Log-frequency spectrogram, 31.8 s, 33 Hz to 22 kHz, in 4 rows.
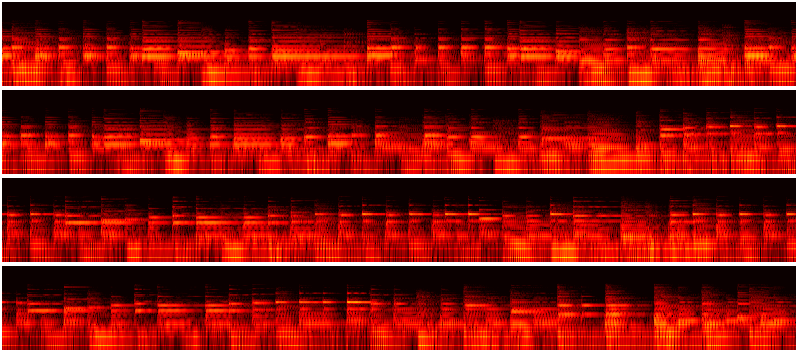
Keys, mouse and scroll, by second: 4.6 scroll up 1, 6.8 click, 8.5 click, 10.1 click, 10.5 Return, 11.6 click, 13.4 click, 13.8 Return, 14.8 click, 16.0 click, 17.9 Return, 19.1 click, 19.8 click, 23.0 click, 23.4 click, 23.9 click, 24.8 click.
